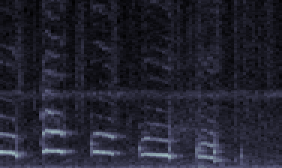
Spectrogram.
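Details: Red male Toy Poodle giving five short, nasal whimpers in two seconds. Each is high and slightly falling, spaced about a quarter second apart, with a steady faint hum behind.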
